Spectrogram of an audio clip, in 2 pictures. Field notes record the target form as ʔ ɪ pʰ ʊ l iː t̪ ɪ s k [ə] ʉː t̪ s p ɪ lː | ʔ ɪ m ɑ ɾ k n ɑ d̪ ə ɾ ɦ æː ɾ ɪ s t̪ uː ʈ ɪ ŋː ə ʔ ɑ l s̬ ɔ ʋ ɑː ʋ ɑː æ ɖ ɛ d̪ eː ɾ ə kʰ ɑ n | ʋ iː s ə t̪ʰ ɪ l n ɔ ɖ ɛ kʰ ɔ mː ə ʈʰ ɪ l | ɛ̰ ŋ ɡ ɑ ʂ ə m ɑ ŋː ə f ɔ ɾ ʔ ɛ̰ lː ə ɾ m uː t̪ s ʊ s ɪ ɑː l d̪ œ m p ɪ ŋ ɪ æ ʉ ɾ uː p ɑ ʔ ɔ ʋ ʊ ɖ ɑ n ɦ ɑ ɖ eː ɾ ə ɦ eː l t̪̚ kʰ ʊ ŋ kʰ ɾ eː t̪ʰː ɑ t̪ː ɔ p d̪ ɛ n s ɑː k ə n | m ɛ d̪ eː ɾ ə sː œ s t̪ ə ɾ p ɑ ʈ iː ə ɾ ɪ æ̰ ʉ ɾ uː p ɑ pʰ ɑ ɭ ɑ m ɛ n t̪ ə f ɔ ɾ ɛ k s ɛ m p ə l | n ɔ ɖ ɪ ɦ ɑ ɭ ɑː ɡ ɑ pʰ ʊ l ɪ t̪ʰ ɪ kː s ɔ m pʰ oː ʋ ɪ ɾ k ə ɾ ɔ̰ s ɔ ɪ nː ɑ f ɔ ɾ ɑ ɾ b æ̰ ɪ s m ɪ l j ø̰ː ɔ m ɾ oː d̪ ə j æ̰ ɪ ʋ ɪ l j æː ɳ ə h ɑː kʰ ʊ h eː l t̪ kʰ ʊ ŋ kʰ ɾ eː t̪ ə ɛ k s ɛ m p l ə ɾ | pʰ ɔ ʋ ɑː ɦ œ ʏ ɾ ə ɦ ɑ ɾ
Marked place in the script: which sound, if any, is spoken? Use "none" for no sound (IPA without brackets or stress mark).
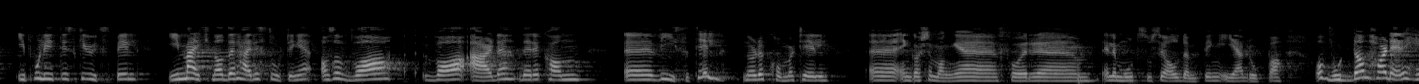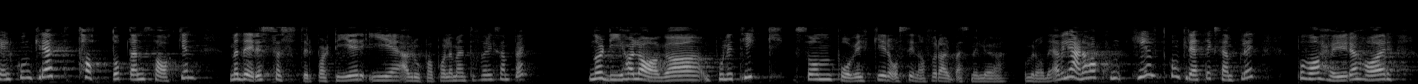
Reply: ə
